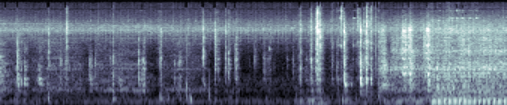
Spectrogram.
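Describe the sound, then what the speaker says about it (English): A fuel-injected Hisun UTV engine starting: a run of small clicks and rattles, then a cranking burst, and finally the engine catching into a steady, close, rapidly pulsing idle over the last second; no talking. "Usually starts right up pretty good, fuel injected, so none of that carburetor bullshit."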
